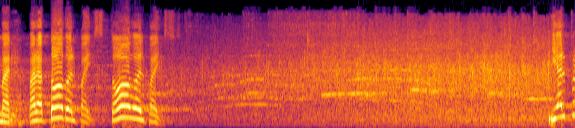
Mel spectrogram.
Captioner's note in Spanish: aplausos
